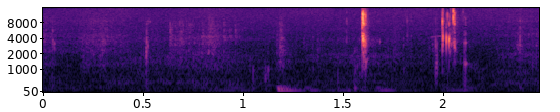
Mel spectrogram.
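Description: Crisp, dry pasta being bitten and chewed, giving a few faint, sharp crunches and crackles spread over a quiet background.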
